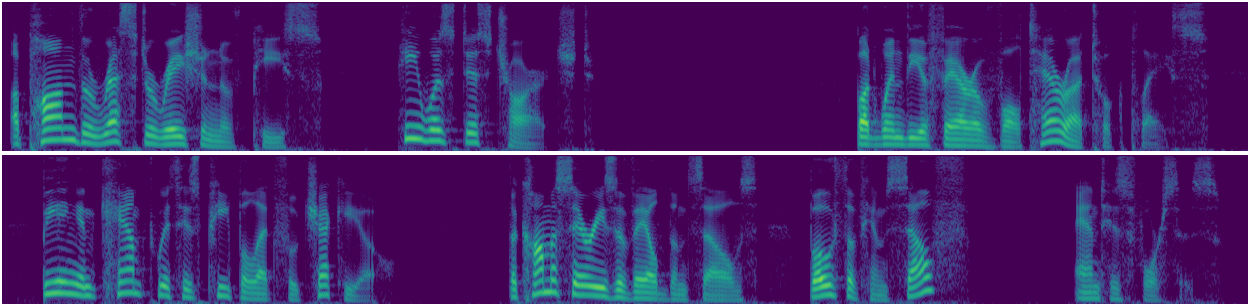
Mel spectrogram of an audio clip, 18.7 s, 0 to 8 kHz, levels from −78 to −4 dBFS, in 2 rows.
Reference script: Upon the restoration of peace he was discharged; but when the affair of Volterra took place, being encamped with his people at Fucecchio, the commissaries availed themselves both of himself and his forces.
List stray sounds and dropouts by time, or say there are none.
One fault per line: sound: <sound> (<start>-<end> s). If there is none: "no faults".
no faults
